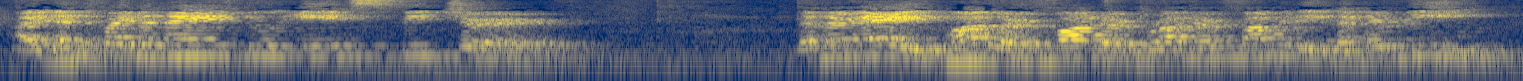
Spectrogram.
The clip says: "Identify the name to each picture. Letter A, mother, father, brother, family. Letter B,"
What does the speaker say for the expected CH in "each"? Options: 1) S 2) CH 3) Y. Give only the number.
1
